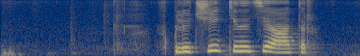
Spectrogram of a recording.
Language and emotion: Russian, neutral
